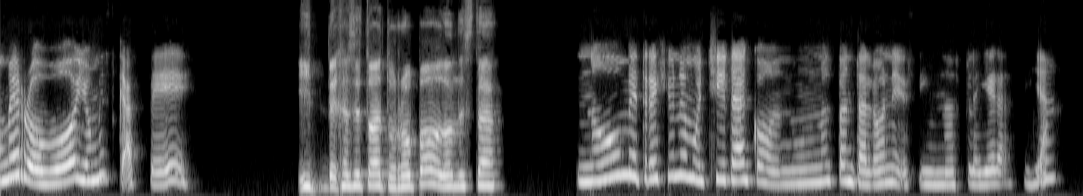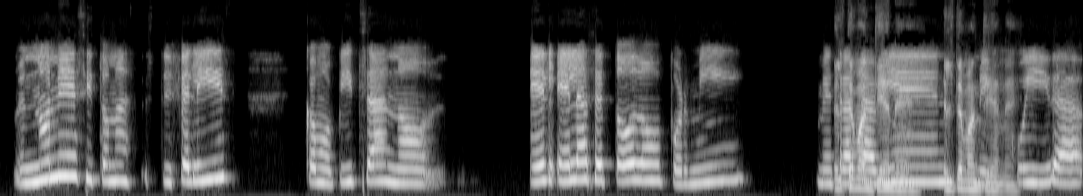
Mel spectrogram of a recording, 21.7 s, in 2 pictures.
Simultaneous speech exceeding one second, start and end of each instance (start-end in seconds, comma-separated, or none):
19.1-21.1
